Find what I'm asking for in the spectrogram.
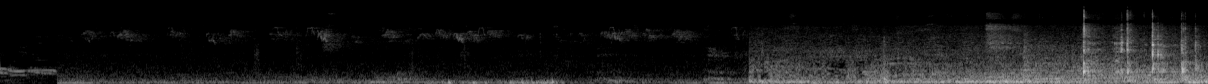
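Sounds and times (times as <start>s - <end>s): small birds chirping: 0.6s - 7.5s.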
